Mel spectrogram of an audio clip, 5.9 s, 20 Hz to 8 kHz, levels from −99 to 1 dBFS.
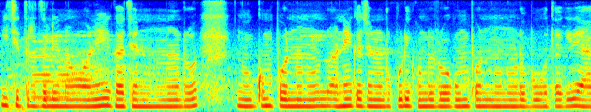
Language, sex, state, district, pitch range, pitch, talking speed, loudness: Kannada, female, Karnataka, Koppal, 180-185 Hz, 180 Hz, 120 wpm, -15 LUFS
